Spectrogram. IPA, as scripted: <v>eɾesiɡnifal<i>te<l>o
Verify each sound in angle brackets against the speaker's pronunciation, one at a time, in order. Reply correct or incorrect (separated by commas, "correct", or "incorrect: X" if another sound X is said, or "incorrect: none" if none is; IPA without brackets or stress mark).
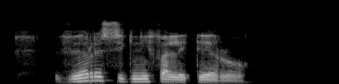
correct, incorrect: e, incorrect: ɾ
